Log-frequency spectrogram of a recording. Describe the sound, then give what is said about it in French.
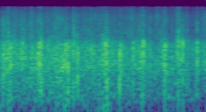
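An audience applauds a guest with dense, steady clapping that holds at an even, fairly loud level for the whole short stretch. “On peut applaudir Pierre Bénichou.”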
